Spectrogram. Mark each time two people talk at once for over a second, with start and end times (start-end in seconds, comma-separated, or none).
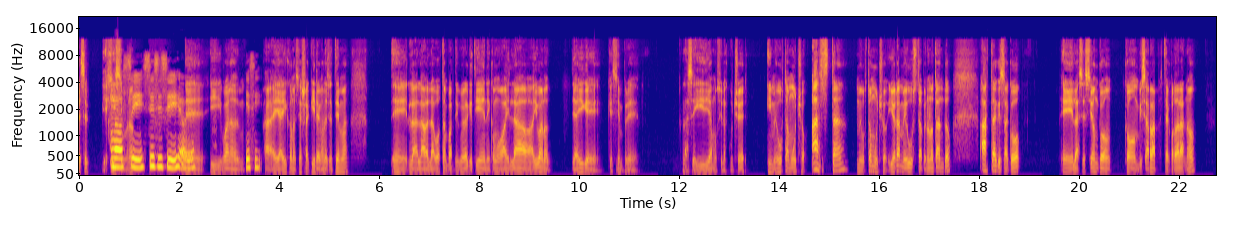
none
